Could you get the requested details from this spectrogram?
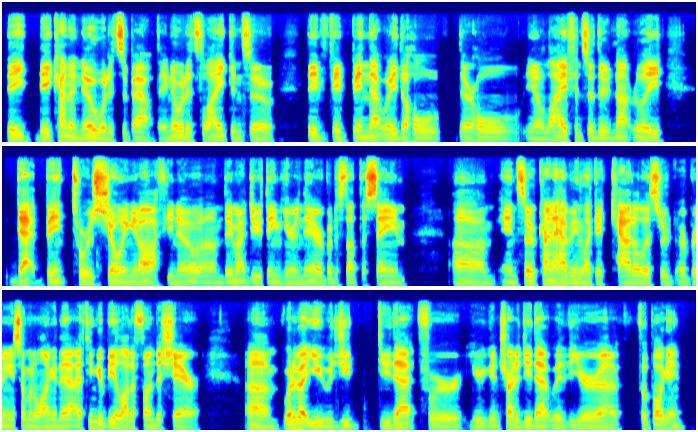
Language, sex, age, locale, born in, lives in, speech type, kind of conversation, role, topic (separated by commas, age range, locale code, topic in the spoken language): English, male, 18-19, en-US, United States, United States, conversation, unstructured, none, Which place would you return to again and again, and why?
